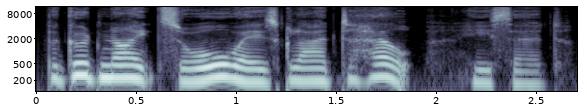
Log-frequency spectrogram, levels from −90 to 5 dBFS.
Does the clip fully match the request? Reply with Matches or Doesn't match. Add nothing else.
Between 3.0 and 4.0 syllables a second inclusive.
Doesn't match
